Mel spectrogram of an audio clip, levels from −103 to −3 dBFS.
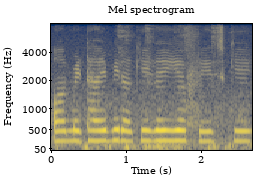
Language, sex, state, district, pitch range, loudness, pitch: Hindi, male, Chhattisgarh, Raipur, 235-245 Hz, -15 LUFS, 240 Hz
